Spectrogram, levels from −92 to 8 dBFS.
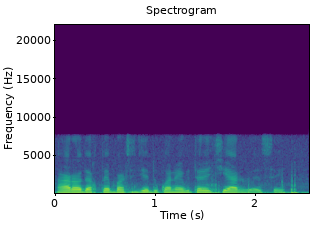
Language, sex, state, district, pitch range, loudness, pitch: Bengali, female, Assam, Hailakandi, 195-210 Hz, -15 LUFS, 200 Hz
